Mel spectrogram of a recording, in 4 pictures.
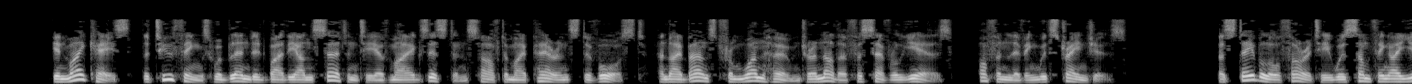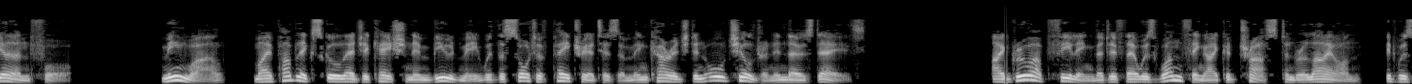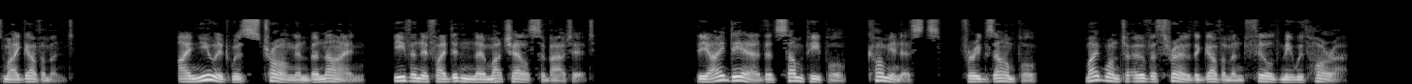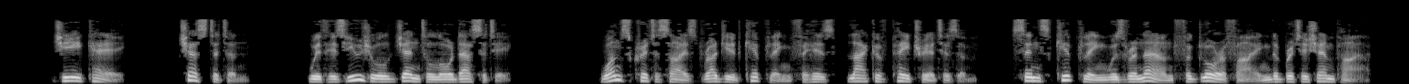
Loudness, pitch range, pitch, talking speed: -18 LUFS, 110-150 Hz, 130 Hz, 150 wpm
